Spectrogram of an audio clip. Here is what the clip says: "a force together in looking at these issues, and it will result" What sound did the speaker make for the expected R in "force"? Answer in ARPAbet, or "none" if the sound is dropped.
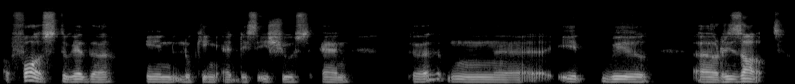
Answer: L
